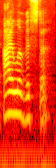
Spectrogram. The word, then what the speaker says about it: Isla Vista: Isla Vista.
